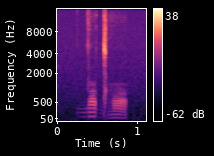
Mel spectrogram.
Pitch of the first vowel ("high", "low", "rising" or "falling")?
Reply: high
